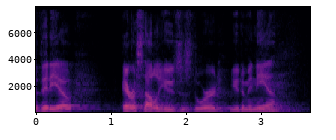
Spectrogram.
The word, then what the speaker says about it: eudaimonia: As we learned from the video, Aristotle uses the word eudaimonia, or eudaimonia, the British pronunciation's a little different, which means human flourishing,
